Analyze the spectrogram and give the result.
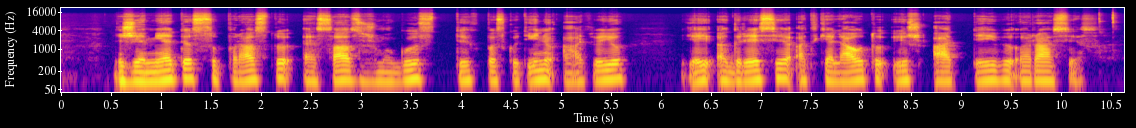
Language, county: Lithuanian, Utena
